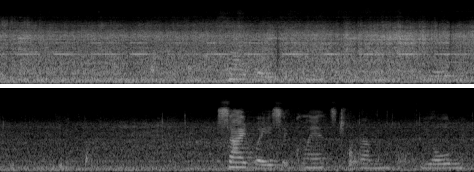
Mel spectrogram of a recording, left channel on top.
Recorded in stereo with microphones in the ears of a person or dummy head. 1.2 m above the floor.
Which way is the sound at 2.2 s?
50° right (ahead or behind).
